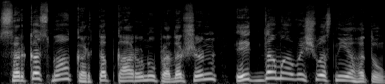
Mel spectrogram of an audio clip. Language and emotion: Gujarati, surprised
